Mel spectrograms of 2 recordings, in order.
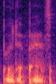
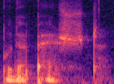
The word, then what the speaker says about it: Budapest: with its capital of budapes because s is are pronounced in Hungarian as a sh so it's not Budapest but Budapest so we got three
